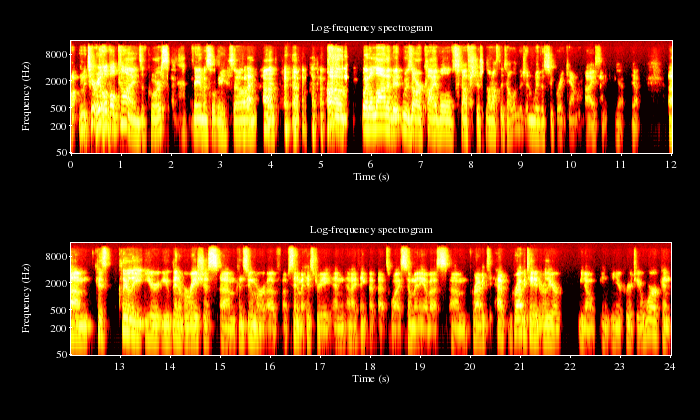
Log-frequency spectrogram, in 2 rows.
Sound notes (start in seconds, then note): 4.2 laughter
